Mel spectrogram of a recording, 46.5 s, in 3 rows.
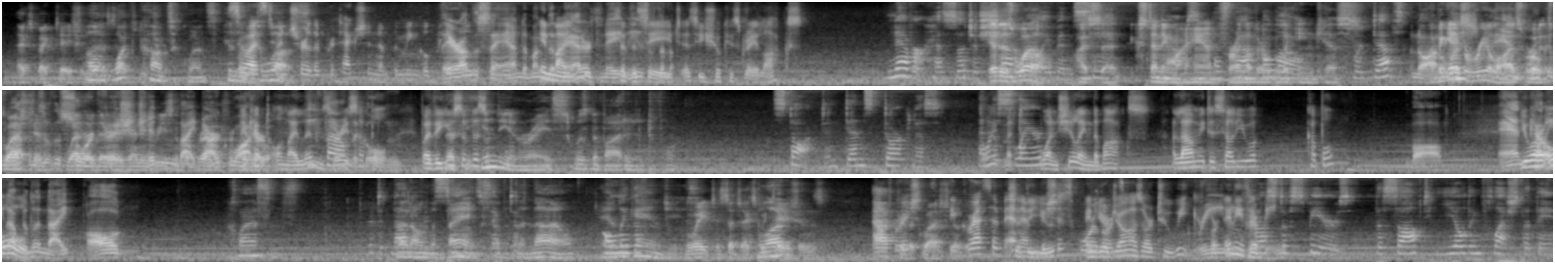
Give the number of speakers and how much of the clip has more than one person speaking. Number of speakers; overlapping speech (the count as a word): seven, about 53%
